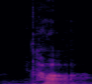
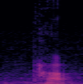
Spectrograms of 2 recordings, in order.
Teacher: And if I do a Japanese version of TA, that will be T. It's, as you can hear, it's happening more back of the throat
